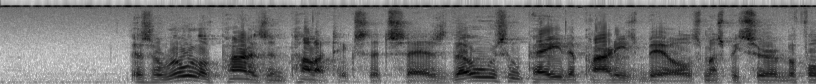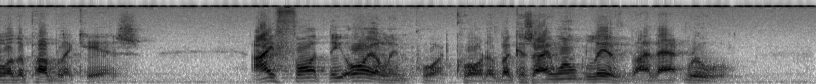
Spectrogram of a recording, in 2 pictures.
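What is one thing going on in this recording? A middle-aged man speaks earnestly and closely into a microphone.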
